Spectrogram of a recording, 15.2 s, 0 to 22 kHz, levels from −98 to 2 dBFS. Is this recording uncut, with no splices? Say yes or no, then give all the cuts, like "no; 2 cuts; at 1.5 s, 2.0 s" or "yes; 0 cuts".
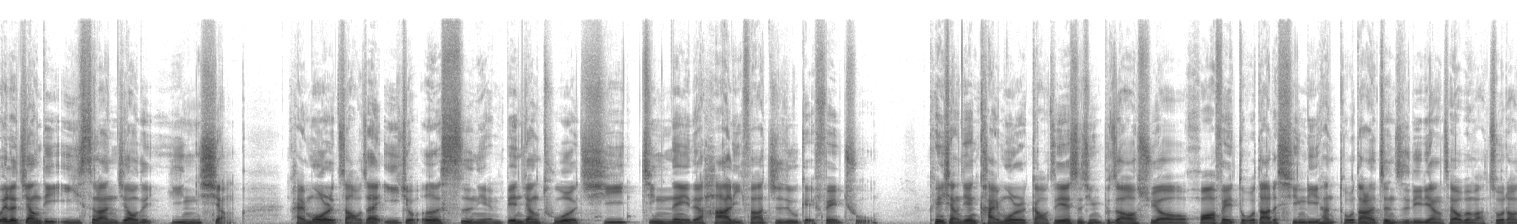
yes; 0 cuts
